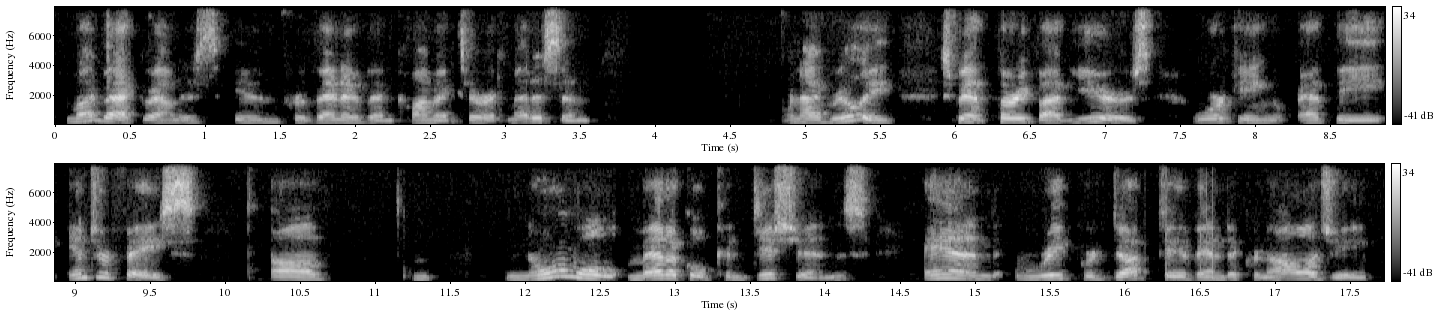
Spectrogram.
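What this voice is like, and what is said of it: Slightly raspy voice. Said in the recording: “I have some allergies, so if I'm coughing a little bit, my voice is a little raspy”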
